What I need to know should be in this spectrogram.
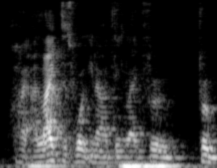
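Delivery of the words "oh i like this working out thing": ordinary delivery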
